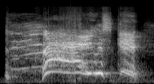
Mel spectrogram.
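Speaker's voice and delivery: high, drawn-out imitated wail; mimicked scared sobbing; mock sobbing. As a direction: wail like a crying kid, hammed up. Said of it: "cousin was in the back sobbing like".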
